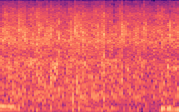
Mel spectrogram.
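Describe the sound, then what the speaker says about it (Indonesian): An audience claps briefly at an Islamic lecture on being a noble wife, a dense patter of hands steady and fairly loud for a couple of seconds. "tepuk tangan sekali lagi Ibu untuk Ahilman."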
